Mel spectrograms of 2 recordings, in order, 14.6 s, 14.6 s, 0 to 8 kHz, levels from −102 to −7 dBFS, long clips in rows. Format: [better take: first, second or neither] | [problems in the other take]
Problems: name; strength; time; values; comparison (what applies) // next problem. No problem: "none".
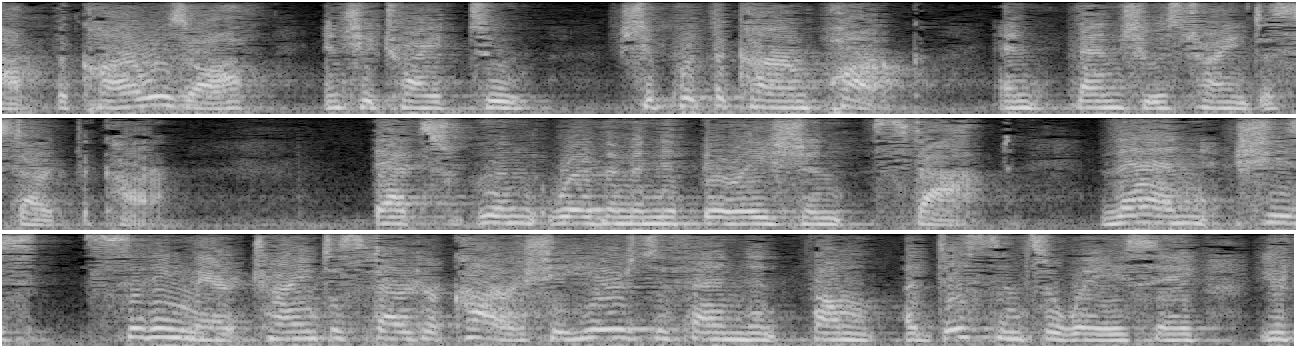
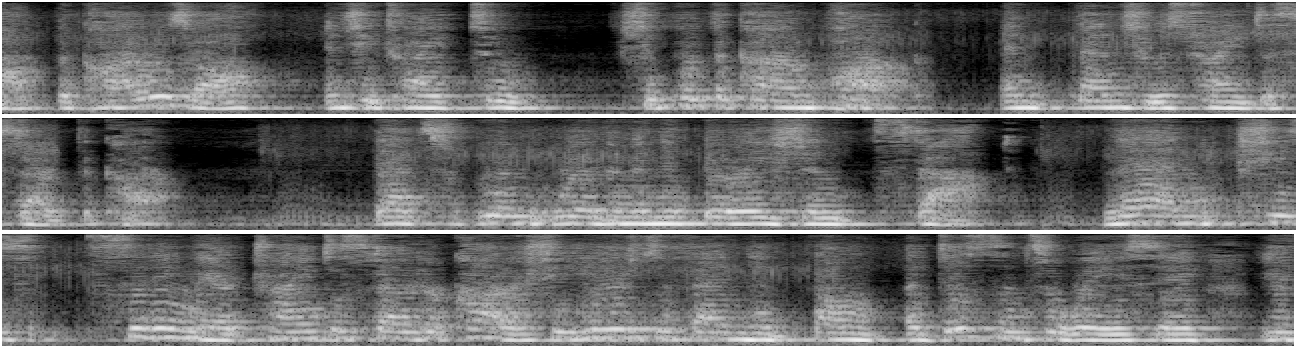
first | noise reduction (neural separator model SepFormer DNS4)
